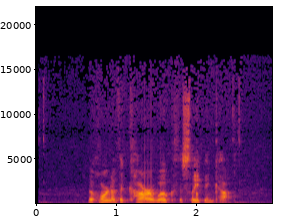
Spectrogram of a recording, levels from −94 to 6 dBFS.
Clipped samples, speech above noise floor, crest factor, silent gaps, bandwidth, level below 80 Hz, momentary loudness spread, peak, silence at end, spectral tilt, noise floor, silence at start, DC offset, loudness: under 0.1%; 34 dB; 22 dB; none; 16.5 kHz; -56 dBFS; 12 LU; -6 dBFS; 0.55 s; -4 dB/octave; -58 dBFS; 0.65 s; under 0.1%; -25 LUFS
